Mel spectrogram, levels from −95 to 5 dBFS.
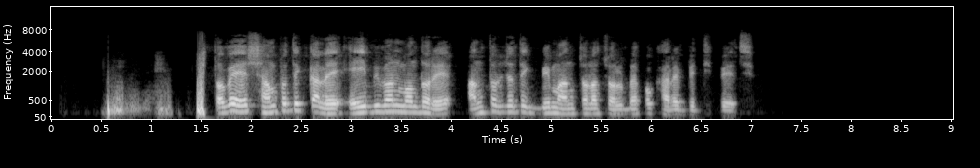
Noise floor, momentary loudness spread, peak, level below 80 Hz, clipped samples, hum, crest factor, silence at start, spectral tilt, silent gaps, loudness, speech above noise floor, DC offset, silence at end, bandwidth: -36 dBFS; 14 LU; 0 dBFS; -54 dBFS; under 0.1%; none; 18 dB; 0.55 s; -8 dB/octave; none; -18 LUFS; 19 dB; under 0.1%; 2.05 s; 7 kHz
